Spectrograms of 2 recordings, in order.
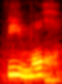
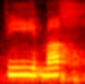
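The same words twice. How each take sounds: First: فی مخ said with a full rounded mouth; wrong heavy خ. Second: فی مخ slowly, خ full but not mouthed round; proper فی مخ; correct form. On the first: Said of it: "فی مخ نہیں کہنا،". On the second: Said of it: "مخ، خو کو پر کر دینا ہے،". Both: Shown as a demonstration.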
